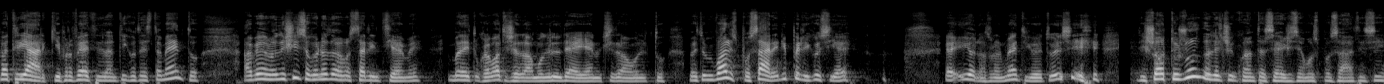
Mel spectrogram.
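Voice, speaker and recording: Here a woman at medium pitch speaks at a very fast pace. Her intonation is lively. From Jesi, Marche, central Italy. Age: 80s+. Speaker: retired parish volunteer recalling her life. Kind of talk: life-story interview. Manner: halting, with many repetitions.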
